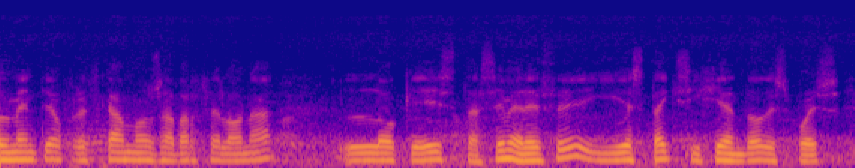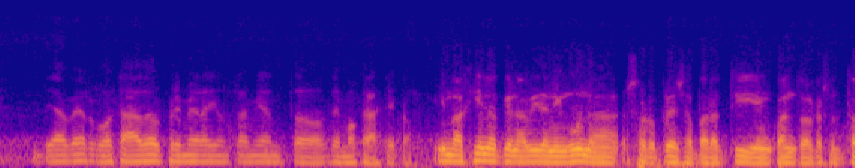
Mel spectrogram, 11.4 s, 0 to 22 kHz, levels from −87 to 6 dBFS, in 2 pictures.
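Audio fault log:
6.48–11.40 s, adaptive stream at a lower bitrate: playback switched to a leaner version, so codec artefacts suddenly rise with no gap, which fits a drop from 64 to 16 kbit/s Opus. The waveform stays continuous.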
